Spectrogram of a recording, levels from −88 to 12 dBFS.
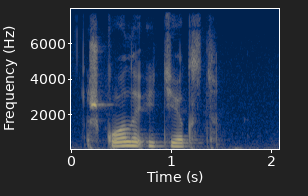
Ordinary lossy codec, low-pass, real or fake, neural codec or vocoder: none; none; real; none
